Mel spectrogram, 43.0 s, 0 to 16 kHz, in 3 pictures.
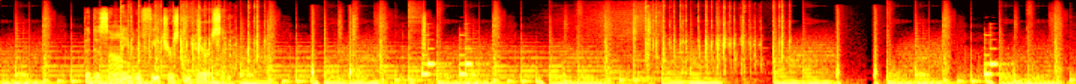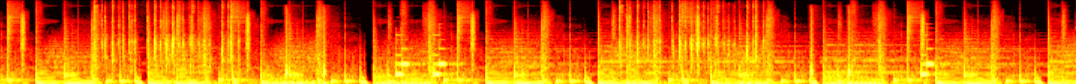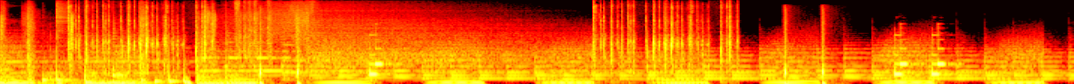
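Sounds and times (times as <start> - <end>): background music with bass line: 0.0 - 9.4, 11.8 - 43.0
music with clicky percussion: 1.4 - 3.8, 8.1 - 10.6, 15.6 - 18.8, 22.4 - 26.9, 29.2 - 32.4, 36.6 - 38.6.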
